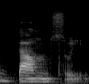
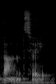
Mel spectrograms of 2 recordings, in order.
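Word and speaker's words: Bounsweet: another naked bond sweet i feel like that's bound sweet not bone sweet but that could just be me it's all pokemon just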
